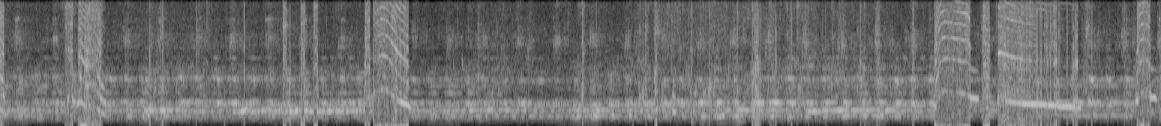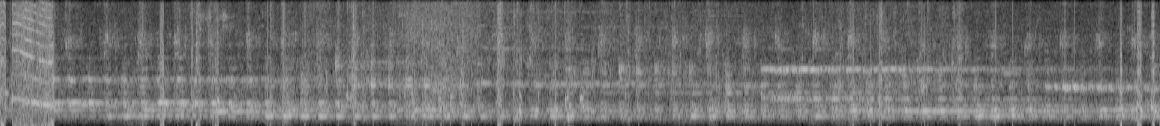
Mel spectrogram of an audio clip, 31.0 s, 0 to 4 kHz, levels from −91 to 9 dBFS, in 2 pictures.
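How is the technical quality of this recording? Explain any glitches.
The quality is poor. Loud passages crack harshly, and timing stutters slightly throughout. The audio is band-limited to 4 kHz, consistent with G.711 A-law at 64 kbps.

Integer overflow runs through the whole clip. The level is driven about 12 dB too hot, so a few percent of samples wrap to the opposite sign. Each one produces a violent crack.

Clock drift between sender and receiver is also present throughout. The sender's clock runs roughly 2% slow, so the receiver's buffer keeps draining.

Repeated timing corrections run from 0.51 to 30.49 s. The receiver repeats short pieces, playing at 98% speed overall. This adds about half a second.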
